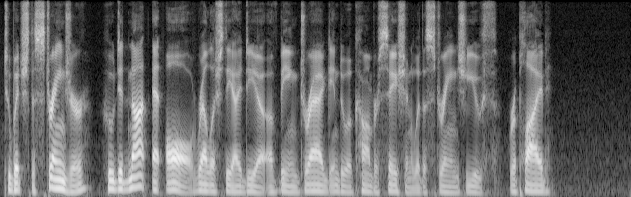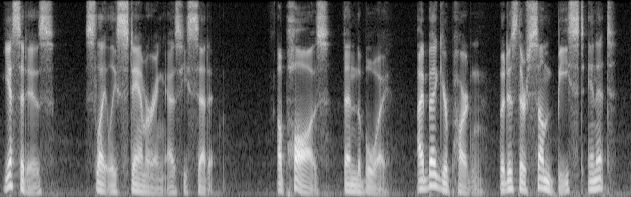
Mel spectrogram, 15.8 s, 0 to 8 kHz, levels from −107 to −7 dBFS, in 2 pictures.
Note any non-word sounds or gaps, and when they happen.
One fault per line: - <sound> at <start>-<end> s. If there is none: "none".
none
